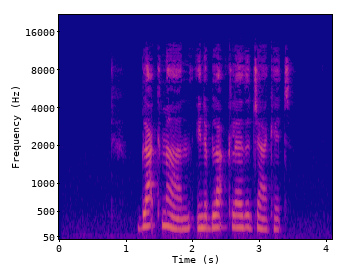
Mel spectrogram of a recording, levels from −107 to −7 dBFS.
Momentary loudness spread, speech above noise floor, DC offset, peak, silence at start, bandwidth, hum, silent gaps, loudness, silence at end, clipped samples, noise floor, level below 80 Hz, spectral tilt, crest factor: 10 LU; 38 dB; under 0.1%; -32 dBFS; 1.2 s; 13 kHz; none; none; -52 LUFS; 0.65 s; under 0.1%; -90 dBFS; -88 dBFS; -4 dB/octave; 22 dB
